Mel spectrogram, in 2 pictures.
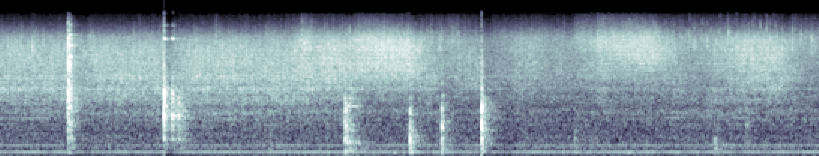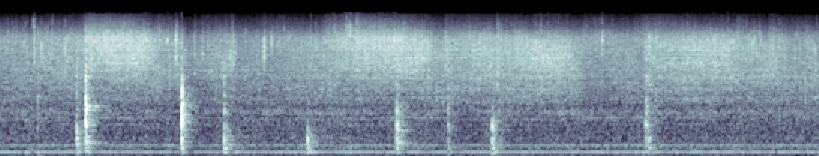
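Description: Button mushrooms sizzling in melted butter and garlic oil in a pan, stirred with a wooden spoon that knocks against the pan with sharp clicks again and again.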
